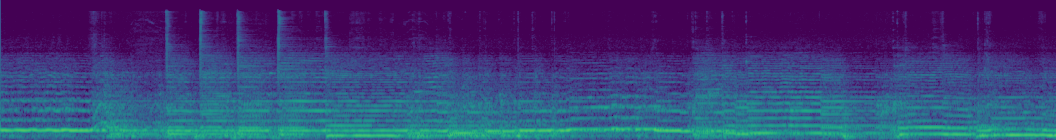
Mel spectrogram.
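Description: Stratocaster-style electric guitar being played: picked single notes and chords that ring on and change every second or so, with a few sharp pick attacks about two seconds in.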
